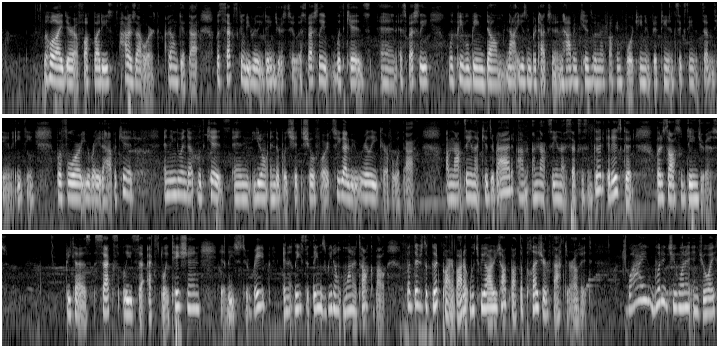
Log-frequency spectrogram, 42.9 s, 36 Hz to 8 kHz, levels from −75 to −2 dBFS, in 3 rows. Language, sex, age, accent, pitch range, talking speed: English, female, 20-39, American, 165-220 Hz, 205 wpm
